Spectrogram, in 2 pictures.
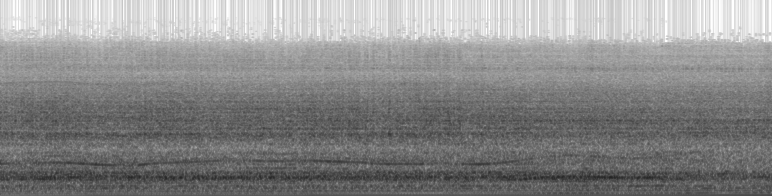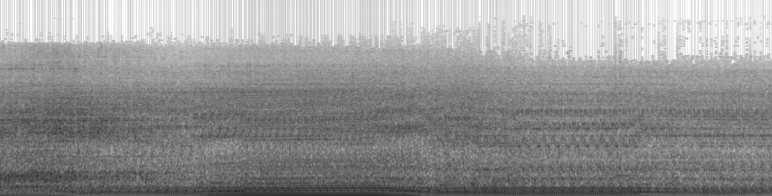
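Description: Ford Ranger ute's engine running under load at low speed while towing a heavy caravan out of a mud bog, its note shifting in steps in the second half.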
